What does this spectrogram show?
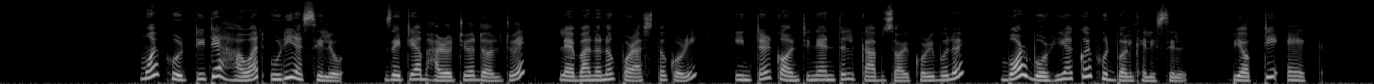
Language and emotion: Assamese, happy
